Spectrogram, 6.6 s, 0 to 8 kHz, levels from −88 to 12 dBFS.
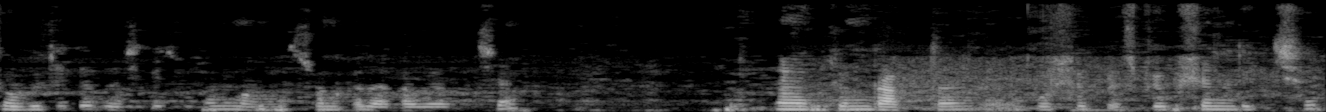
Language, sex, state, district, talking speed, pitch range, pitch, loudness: Bengali, female, West Bengal, Jalpaiguri, 125 wpm, 210-230 Hz, 220 Hz, -26 LUFS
